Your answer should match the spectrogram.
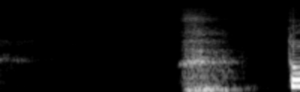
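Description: About a second of near silence, then a man's audible breath, heard close on a podium microphone, followed by the first spoken word near the end.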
